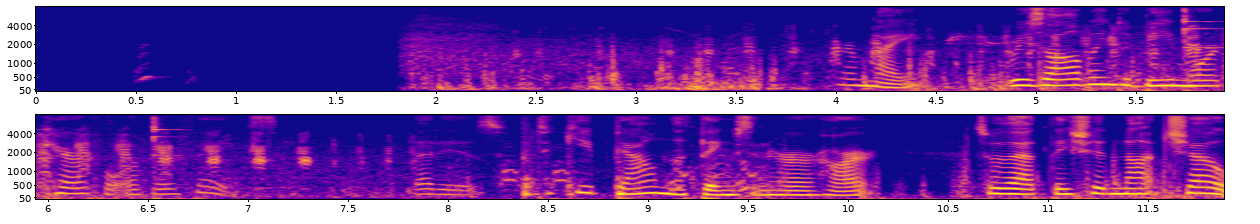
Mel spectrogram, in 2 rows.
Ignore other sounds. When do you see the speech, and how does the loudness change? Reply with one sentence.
The speech can be heard from 4.0 to 11.8 s, getting quieter then louder.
